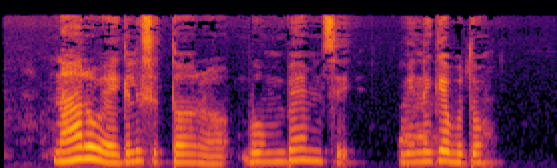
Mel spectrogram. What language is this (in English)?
Tem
